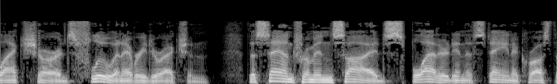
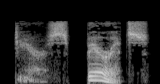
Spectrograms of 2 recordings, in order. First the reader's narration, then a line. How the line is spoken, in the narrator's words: Richard whispered in sudden realization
